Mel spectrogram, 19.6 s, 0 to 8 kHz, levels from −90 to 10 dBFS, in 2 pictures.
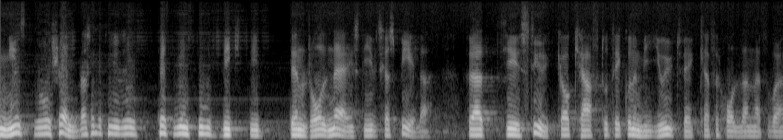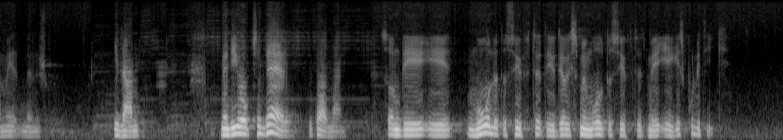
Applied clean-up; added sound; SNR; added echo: neural separator model SepFormer DNS4.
